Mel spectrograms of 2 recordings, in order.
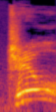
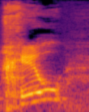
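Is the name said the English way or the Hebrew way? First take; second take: English; Hebrew. First: The name is said with plain English pronunciation. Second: The name is said with Hebrew-style pronunciation.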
